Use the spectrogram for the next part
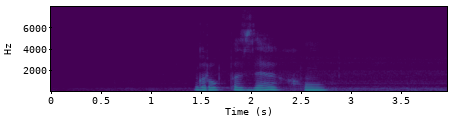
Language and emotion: Russian, sad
